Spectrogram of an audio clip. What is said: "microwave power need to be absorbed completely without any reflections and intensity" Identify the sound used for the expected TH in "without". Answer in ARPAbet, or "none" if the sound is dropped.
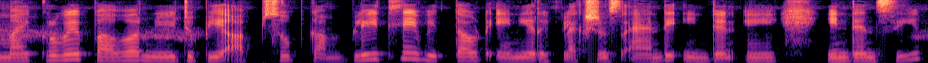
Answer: T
